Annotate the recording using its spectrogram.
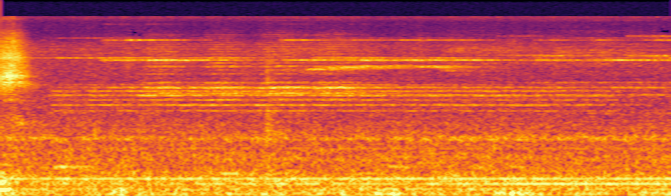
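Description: Steady low background hum with a few faint constant tones underneath, and no distinct event.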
